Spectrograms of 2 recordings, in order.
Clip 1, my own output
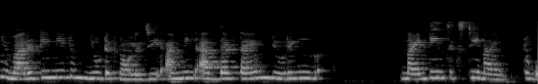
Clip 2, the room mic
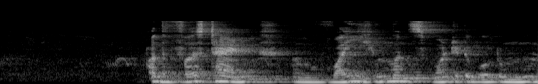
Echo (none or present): none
